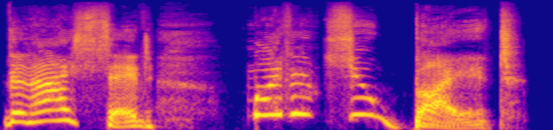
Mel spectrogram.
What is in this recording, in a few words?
Male Venthyr Play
